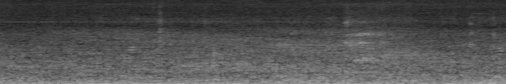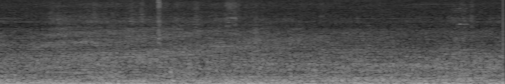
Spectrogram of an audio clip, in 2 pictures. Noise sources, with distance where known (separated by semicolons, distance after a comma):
medium-sounding engine, far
